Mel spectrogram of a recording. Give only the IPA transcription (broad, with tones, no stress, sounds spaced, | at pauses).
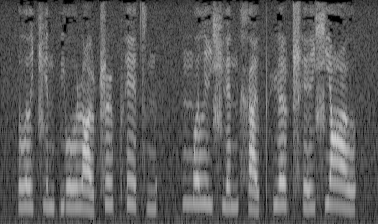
l ɤ˧˥ t͡ɕ ɥ ɛ˧ n p j o˧˥ ʊ̯ ɻ ɑ˨˩ ʊ̯ ʈ͡ʂ ɻ̩˥ pʰ e˥˩ ɪ̯ t͡s ə˩ n | m ɤ˥ l i˥˩ ɕ ɥ ɛ˧˥ n x a˨˩ ɪ̯ pʰ ɥ ɛ˥ ʈ͡ʂʰ e˧˥ ɪ̯ ɕ j ɑ˥˩ ʊ̯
